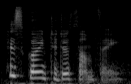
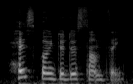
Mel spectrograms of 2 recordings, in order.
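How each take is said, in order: No difference in how they are said.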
